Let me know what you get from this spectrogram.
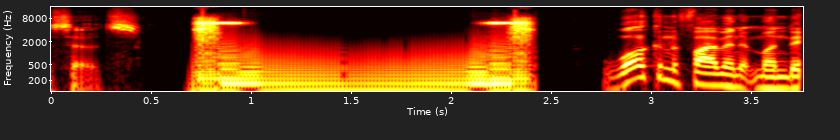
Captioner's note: buzzing tones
